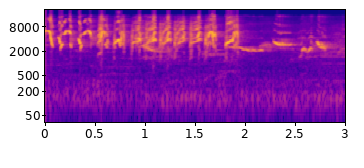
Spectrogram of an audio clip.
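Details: Oriental magpie-robin (kacer), a caged songbird, in full fighting song: rapid bursts of sharp high chirps and buzzy notes, then slurred descending whistles, with low steady background hum.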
